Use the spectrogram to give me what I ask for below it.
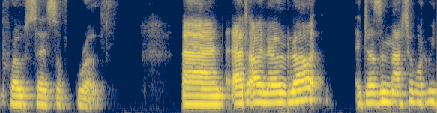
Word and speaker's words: iLola: to be here thank you now the name Iola am I pronouncing that correctly yes all right so Iola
